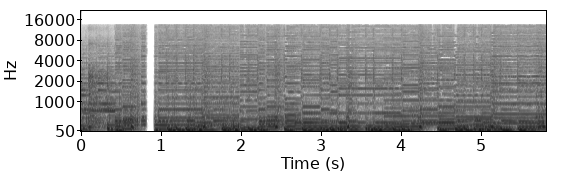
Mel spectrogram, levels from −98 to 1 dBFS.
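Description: A train of clicks runs from 0.07 to 1.91 s. About thirty irregular pops, roughly 15 per second, poke a little above the sound, likely interference from nearby equipment. A digital broadcast dropout hits at 0.80 s. The sound fades out over 20 ms and stays muted until 0.93 s, about 96 ms lost, consistent with four failed frames.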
